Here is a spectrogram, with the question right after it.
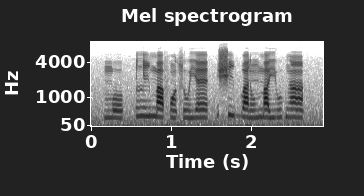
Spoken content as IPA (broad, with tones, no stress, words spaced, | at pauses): mo˨ | li˦ ma˧fɔ̃˨su˨jɛ˧ | ʃi˦ ba˦˨ɾũ˨˦ma˦˨ ju˨˦ɡã˦˨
